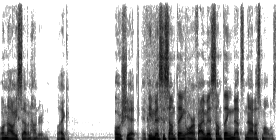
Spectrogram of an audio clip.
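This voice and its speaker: Speaking with an American accent, a man uses an unremarkable speaking voice at a fairly low pitch. His intonation is lively, his pace fairly quick, and his loudness swings widely. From US Midwest, Northfield, Minnesota. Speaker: construction estimator and designer. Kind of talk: casual interview.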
